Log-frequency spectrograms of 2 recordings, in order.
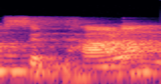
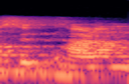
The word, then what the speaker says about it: सिद्धाणं: उसका यही कारण है कि जब हम सिद्धाणं बोलते हैं नमो सिध्णामं णमोकार मंत्र में णमो सिद्धाणं बोलते हैं तो इसी में हमें ज्यादा जोर नहीं देना पड़ता कौन सी में तुरंत सी का उच्चारण हो जाता है प्रभु पचार नहीं होता है इस कारण से एक मात्र दी गई है नमो सिद्धाणं णमो सिद्धाणं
